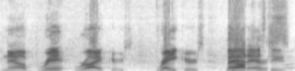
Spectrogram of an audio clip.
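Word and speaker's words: Rekers: right now Brent Rikers rakers badass dudes rockers is how I should pronounce it but it's spelled r-e-k-e-r-s this dude's awesome Triple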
